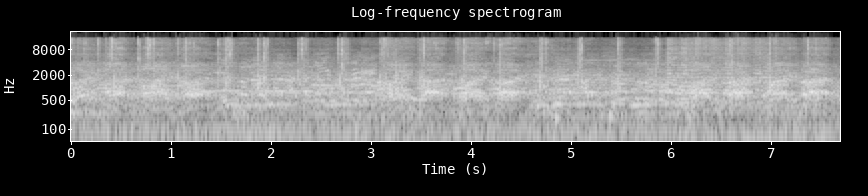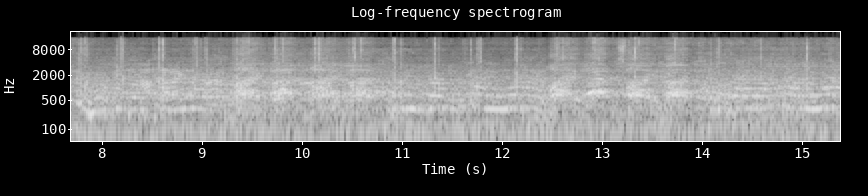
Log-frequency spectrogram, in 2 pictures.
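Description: A large crowd in a street procession chanting slogans in unison, loud and continuous with a rhythmic call-and-response pulse of many voices.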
